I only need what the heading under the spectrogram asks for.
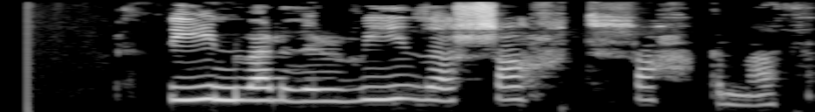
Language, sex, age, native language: Icelandic, female, 8, Icelandic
